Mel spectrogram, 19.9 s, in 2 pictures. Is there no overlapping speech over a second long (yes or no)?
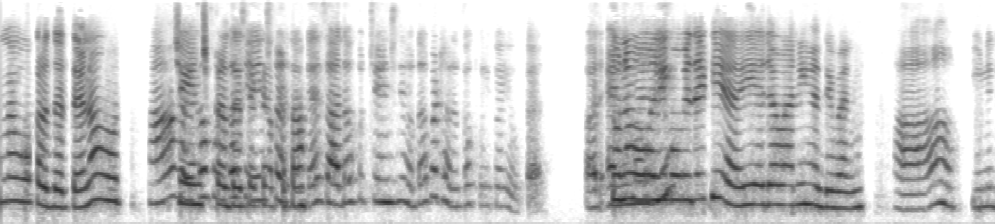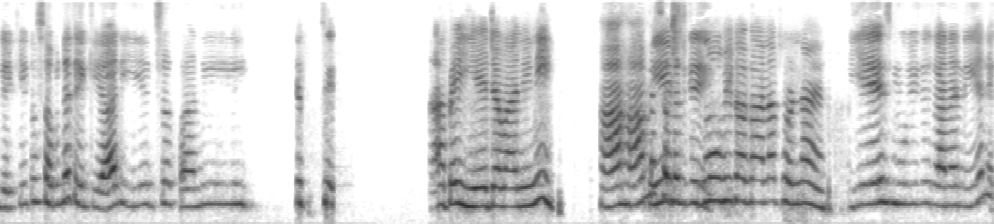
no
